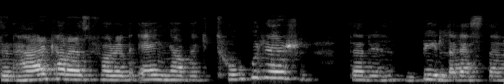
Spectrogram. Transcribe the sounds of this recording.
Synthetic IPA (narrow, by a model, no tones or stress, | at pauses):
d̪̥ɛnɦæːɾkʰalːad̪əsfœɾɛnɛŋːavɛkt̪ʰuːɾəʂ | d̪̥æɖɛbɪld̪aɾɛst̪ə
